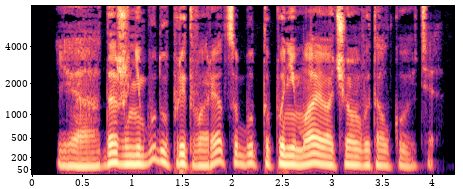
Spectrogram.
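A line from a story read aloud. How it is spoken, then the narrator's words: Plain. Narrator (Russian): сказал он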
